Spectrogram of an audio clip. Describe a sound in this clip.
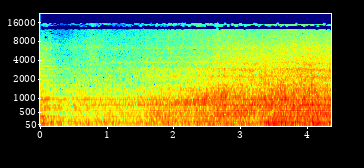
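A second train approaches fast and rushes past close by.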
